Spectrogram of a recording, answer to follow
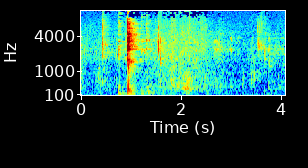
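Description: A metal fork clinks sharply once against a ceramic plate about a second in, with a few lighter clicks of cutlery and soft chewing.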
